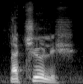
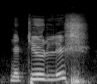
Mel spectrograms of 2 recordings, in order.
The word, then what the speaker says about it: natürlich: That U umlaut, it has a, see, even the word for die Natur. Die Natur is a word for nature. Here the T is die Natur, T. Aber with the umlaut that follows, it becomes a ch, natürlich. It's almost like T, C, H, kind of a natürlich.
